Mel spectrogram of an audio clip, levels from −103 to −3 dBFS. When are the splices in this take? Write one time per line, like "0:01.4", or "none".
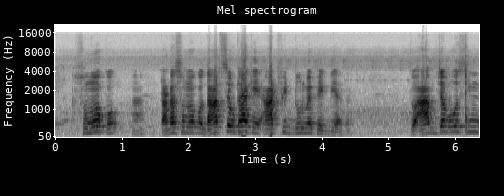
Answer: none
